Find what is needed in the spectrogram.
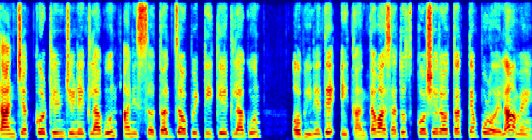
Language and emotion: Goan Konkani, sad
